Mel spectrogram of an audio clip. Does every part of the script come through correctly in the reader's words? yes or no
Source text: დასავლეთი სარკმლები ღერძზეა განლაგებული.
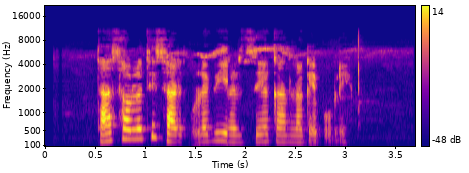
yes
